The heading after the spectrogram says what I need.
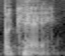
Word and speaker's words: Béquet: how do i pronounce it here's how i pronounce it b-u-h hyphen k bokeh did i get that right perfect that works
